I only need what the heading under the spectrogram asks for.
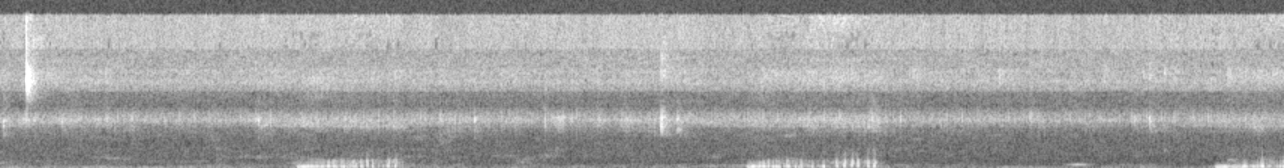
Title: my cat snoring (HAVE TO WARE HEADPHONES)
